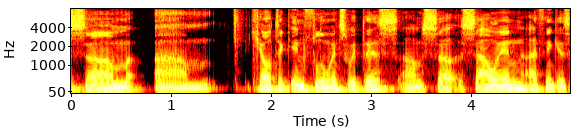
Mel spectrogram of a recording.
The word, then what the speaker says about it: Samhain: Samhain, I think is how we pronounce it. Samhain is the original holiday.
